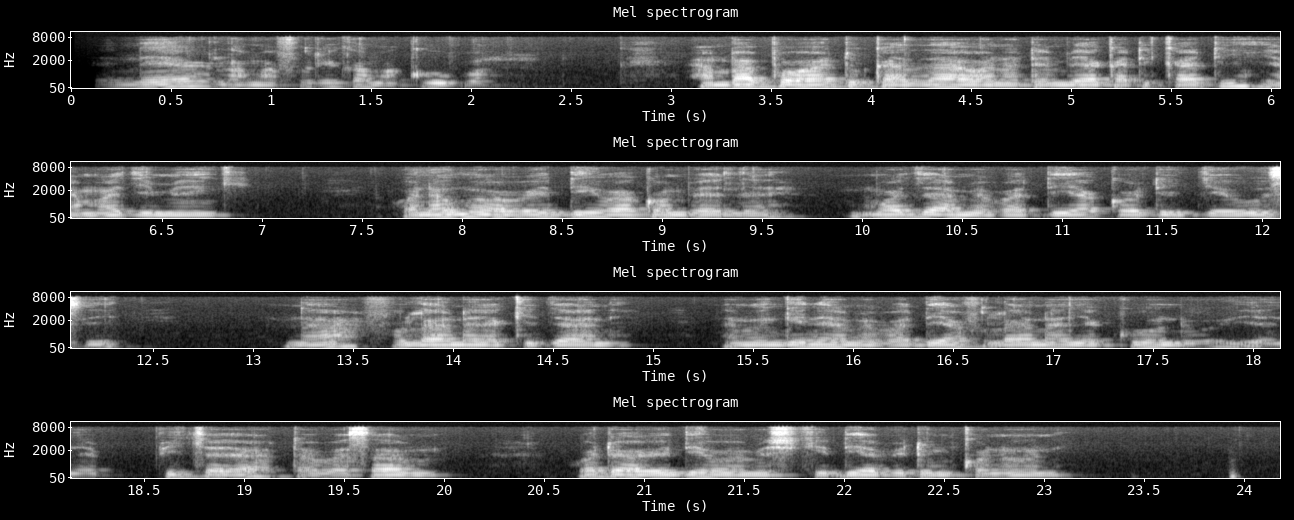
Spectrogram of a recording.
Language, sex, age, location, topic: Swahili, male, 18-24, Kisii, health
